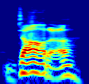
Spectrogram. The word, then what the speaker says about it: Data: Data and data. The second way you said that was the correct way.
